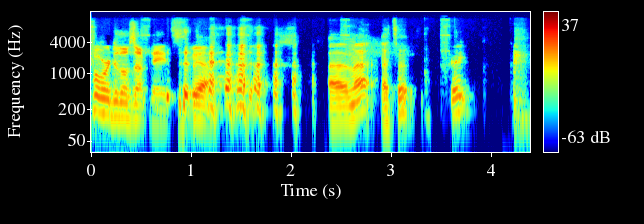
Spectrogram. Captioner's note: laughter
